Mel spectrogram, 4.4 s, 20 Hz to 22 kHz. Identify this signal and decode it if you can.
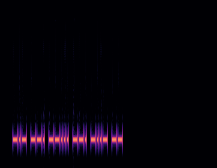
Morse code, heard as a keyed tone, about 40 wpm, 700 Hz. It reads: KG7GXM
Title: USA Call Signs - 6 Characters - 40wpm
